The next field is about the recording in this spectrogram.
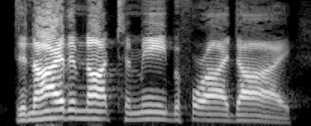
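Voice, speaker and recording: Recorded very cleanly against a silent background, a bright, sharp voice moves at a fairly slow pace. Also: man. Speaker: pastor. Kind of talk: sermon; fervent prayer. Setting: church. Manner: earnest, pleading, slow and heartfelt in prayer.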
